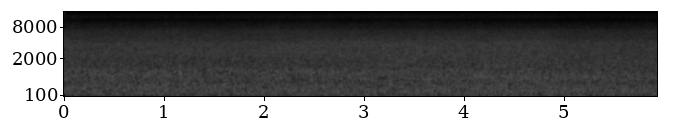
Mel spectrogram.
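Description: Wind blows steadily across the open air.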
